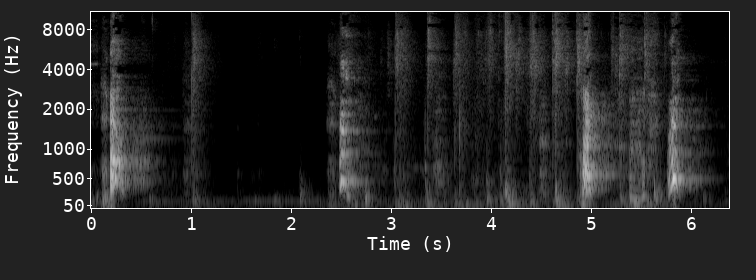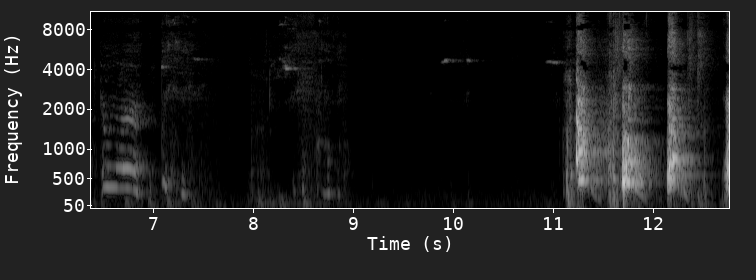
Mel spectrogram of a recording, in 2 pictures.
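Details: Dog barking indoors in short, harsh bursts, single barks and quick doubles scattered across the clip with quiet gaps between, a human voice briefly audible among them.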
